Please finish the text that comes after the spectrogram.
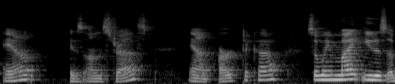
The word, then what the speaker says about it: Antarctica: That's a place where I think for many years I said Antarctica, where I would leave that T off and leave that C off, but that's not correct. What we want is, we do want the T, Antarctica.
